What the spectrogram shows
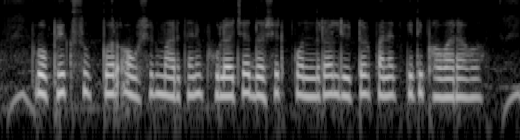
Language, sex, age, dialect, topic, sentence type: Marathi, female, 18-24, Varhadi, agriculture, question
